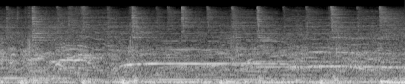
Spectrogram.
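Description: Live band playing an upbeat rock groove with a steady drum-kit beat, while the audience cheers and shouts over it.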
